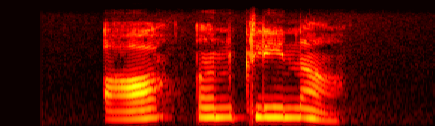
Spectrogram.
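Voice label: slanted, Romanian; PictureDictionary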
